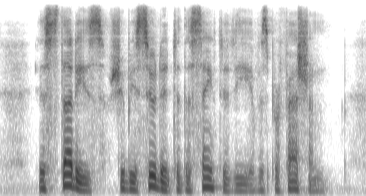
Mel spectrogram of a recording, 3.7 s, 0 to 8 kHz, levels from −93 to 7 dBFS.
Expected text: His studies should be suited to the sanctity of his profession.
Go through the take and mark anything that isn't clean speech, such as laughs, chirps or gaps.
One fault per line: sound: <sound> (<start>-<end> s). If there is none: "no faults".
no faults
